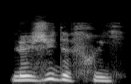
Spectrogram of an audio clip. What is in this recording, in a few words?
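"le jus de fruit", French; snacks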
